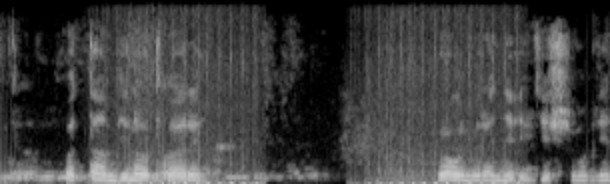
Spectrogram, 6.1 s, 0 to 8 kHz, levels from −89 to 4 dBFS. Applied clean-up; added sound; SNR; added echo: none; Bird; 6 dB; none.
